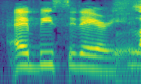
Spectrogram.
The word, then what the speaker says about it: Abecedarian: Aspidarian, is that what it... Aspidarian... – Abecedarian. Like, no, that's really how it's pronounced.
